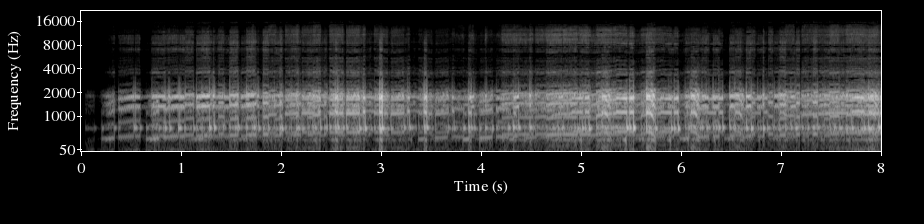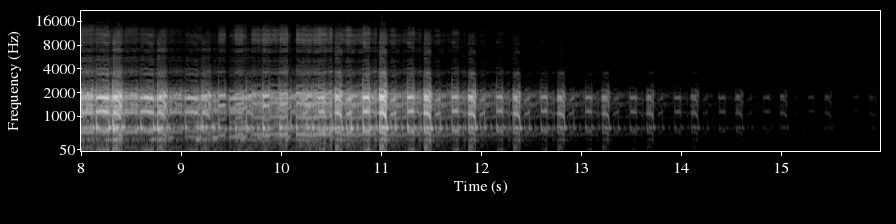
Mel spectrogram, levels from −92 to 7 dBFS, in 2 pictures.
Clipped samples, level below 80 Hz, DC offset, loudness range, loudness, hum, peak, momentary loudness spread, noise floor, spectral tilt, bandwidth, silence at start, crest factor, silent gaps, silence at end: under 0.1%; -64 dBFS; under 0.1%; 5 LU; -20 LUFS; none; 0 dBFS; 14 LU; -82 dBFS; -1.5 dB/octave; 14 kHz; 0.25 s; 22 dB; none; 2.3 s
